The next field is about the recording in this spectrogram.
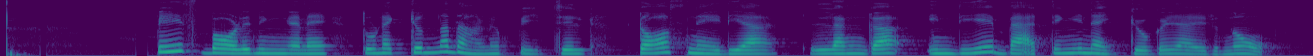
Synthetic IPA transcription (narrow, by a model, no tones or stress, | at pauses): peːsbo̞ːɭiniŋːɐne̞ | t̪uɳɐkʲːunːɐðaːɳɨpiːt͡ɕːil | ʈo̞ːsneːɖijɐ | leŋɡɐ | ind̪ijeba̰ːtːiŋːinɐjkʲːuɣɐjaːjiɾunːu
